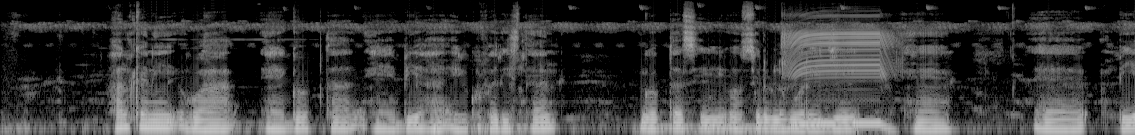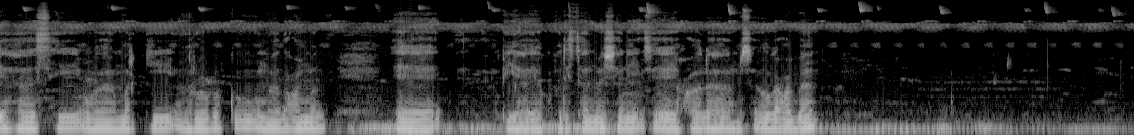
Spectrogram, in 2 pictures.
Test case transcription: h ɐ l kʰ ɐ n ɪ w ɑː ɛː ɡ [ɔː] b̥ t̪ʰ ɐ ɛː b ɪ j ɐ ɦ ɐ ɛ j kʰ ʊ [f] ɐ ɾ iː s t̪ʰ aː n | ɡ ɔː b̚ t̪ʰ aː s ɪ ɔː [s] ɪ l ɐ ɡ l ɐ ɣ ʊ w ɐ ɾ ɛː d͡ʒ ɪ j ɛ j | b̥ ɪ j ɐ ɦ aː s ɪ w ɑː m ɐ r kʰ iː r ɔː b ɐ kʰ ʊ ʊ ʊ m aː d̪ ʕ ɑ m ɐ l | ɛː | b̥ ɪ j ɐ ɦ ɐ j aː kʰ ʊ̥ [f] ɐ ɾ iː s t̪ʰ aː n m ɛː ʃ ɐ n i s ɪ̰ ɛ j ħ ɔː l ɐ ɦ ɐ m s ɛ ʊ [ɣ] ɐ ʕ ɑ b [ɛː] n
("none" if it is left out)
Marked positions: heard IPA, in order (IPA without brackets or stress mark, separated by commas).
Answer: ɔː, f, s, f, ɣ, aː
